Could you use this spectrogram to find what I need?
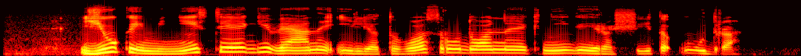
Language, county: Lithuanian, Klaipėda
